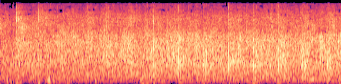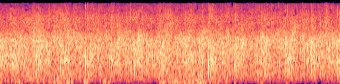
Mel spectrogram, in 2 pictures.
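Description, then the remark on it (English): An audience at a church service applauds steadily for the visionary pastors, dense overlapping claps holding an even level for several seconds with no break, no voices standing out above the clapping. “Would you continue to clap your hand for the visionary”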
